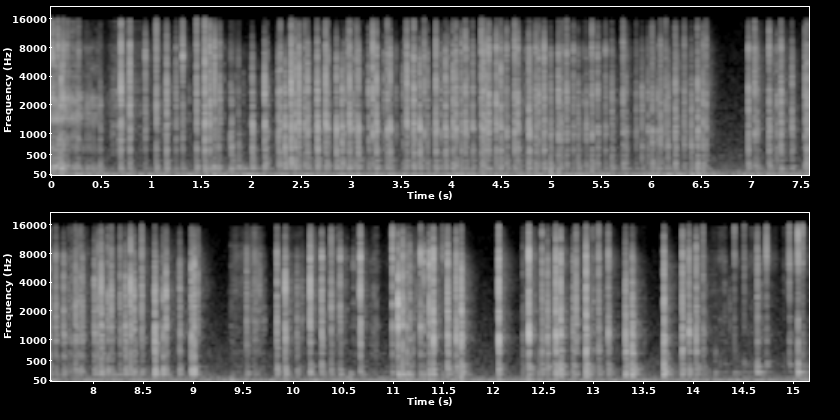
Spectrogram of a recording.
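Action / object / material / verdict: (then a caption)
tap / clear plastic spray bottle / plastic / none. Long nails tap rapidly along the sides of a hollow, partly filled clear plastic spray bottle with a black trigger head. The result is a dense stream of quick, bright, clicky plastic taps, with very little low end and a few brief pauses between flurries.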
